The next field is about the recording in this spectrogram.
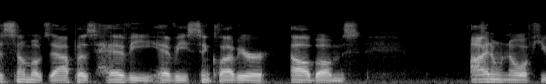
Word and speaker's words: Synclavier: Synclavier? – Synclavier. That's how Henry pronounces it.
